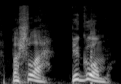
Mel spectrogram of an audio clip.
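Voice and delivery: sharp urging to go; urgent order. A narrator's reading. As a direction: send her off running. Ordering her to run.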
